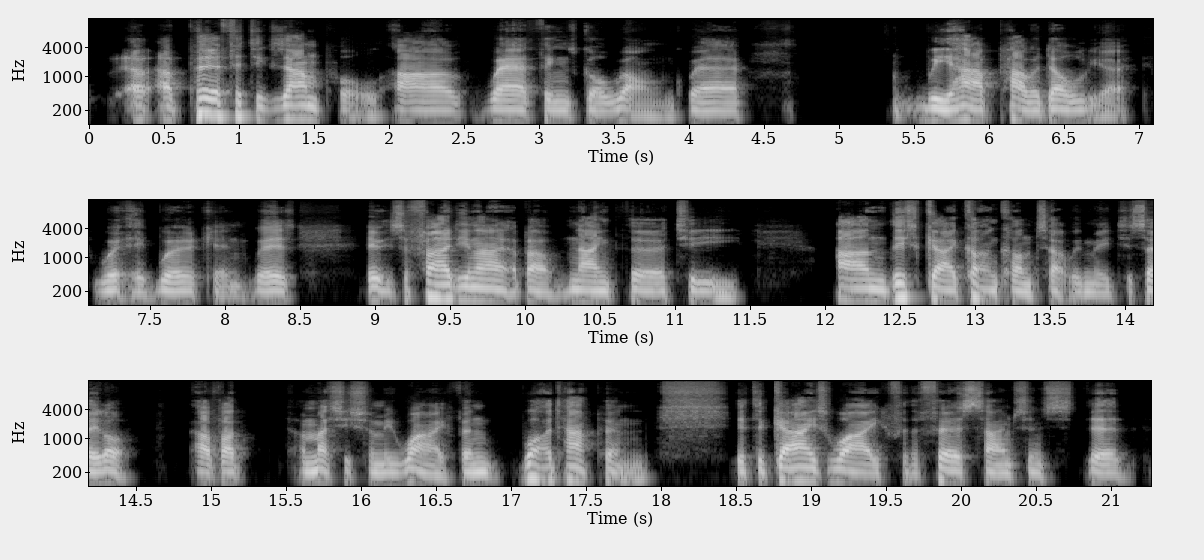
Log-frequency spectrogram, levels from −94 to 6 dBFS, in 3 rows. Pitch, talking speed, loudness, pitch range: 110 Hz, 150 wpm, -20 LUFS, 100-125 Hz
